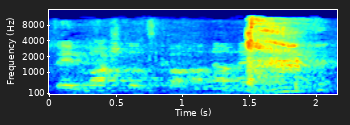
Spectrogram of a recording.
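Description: A man talking, then a single short, loud cough about one and a half seconds in.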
